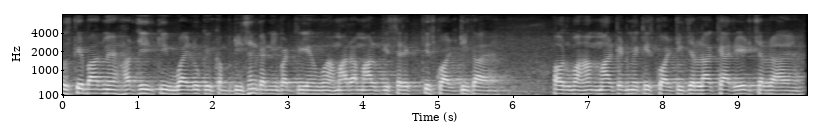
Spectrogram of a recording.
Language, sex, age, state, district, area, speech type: Hindi, male, 60+, Uttar Pradesh, Lucknow, rural, spontaneous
